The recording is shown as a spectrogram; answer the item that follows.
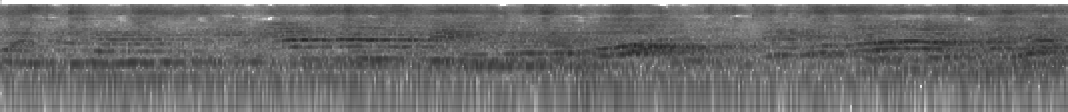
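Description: Children and adults talking and calling out over one another, with high children's voices rising to the top about two seconds in.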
